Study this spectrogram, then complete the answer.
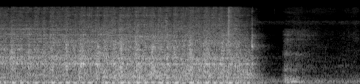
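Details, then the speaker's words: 2020s Yamaha NMAX run without the pulley, noise from front cylinder head area: fast rough scraping rattle about three per second until shut-off; suspected camshaft bearing, rocker or valve. "ya terdengar ya suaranya srek srek srekkrek"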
